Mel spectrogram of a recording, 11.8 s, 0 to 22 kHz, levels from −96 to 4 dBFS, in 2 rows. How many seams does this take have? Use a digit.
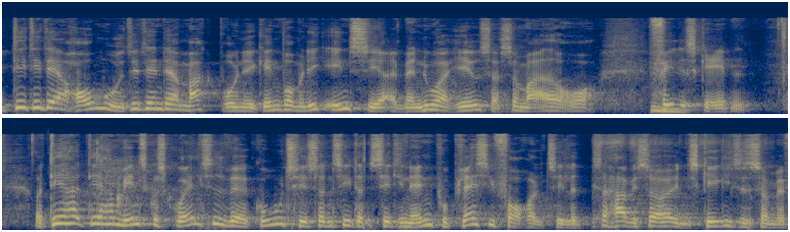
2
